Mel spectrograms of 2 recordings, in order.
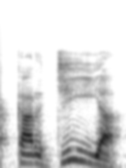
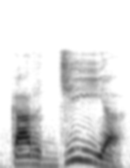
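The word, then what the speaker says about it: καρδία: nós temos logo abaixo três palavras cuja a acentuação ela acontece na penúltima sílaba nós temos a palavra por exemplo Ágape Ágape Amor nós temos a palavra Cardia Cardia coração e nós temos a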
